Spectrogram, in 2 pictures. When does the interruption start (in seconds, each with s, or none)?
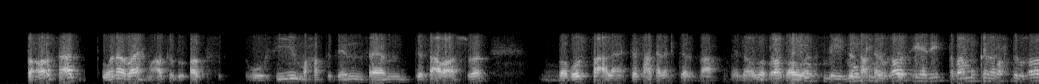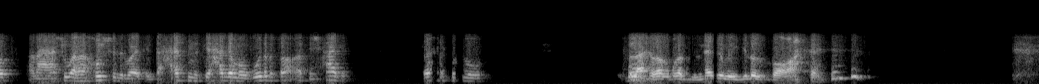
7.5 s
